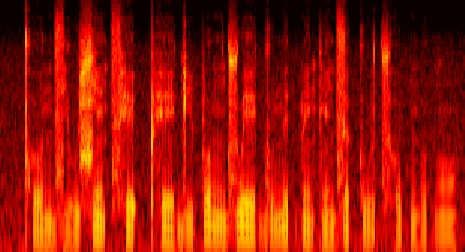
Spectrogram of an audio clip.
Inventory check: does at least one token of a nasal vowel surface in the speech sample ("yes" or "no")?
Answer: yes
